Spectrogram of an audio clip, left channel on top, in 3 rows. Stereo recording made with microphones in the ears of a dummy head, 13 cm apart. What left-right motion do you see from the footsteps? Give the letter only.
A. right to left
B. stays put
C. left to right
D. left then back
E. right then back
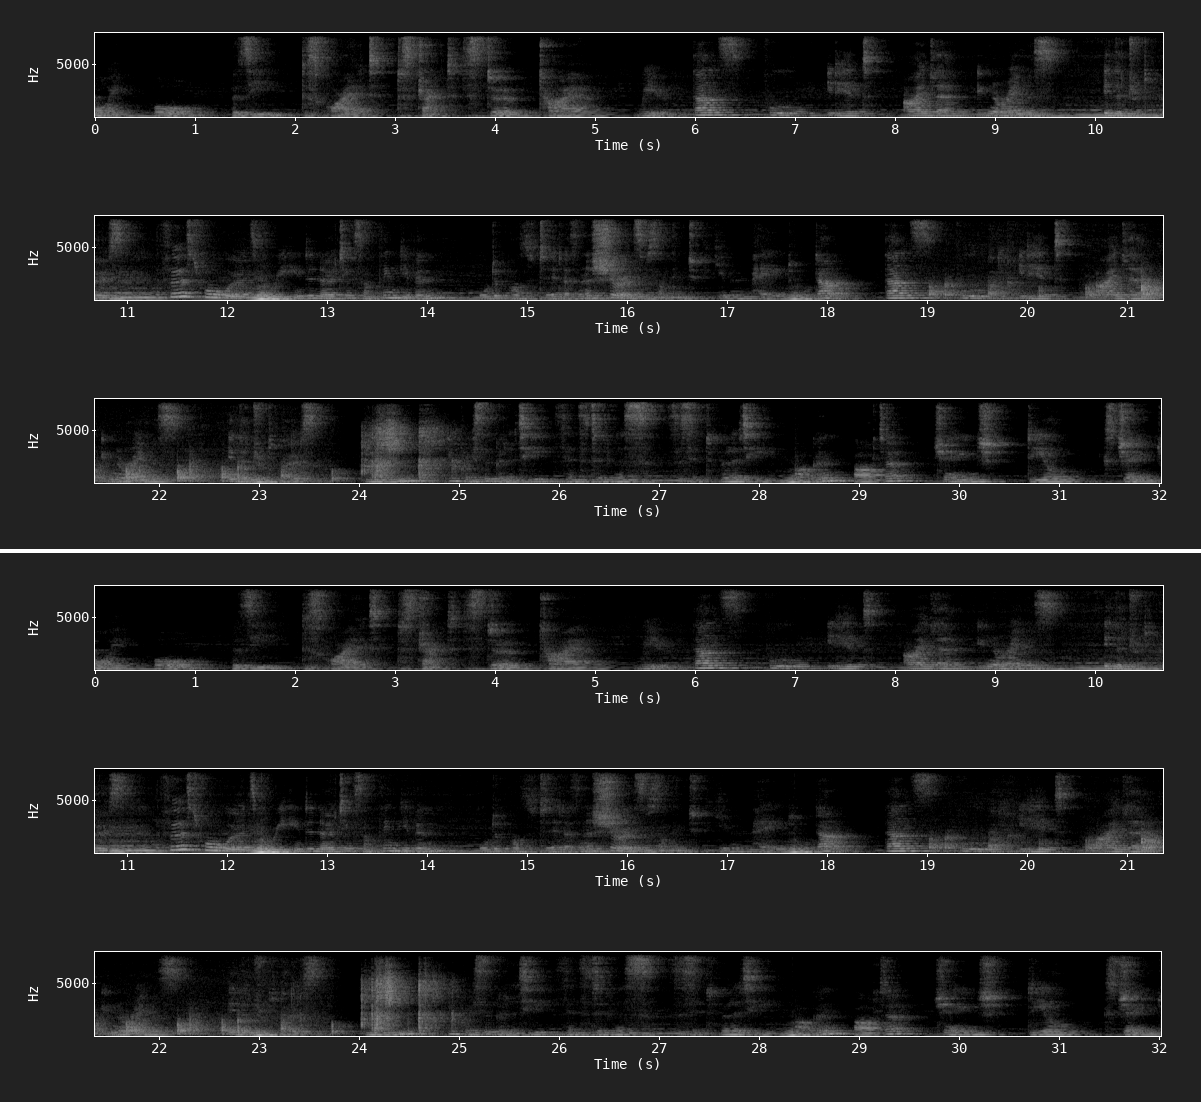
C.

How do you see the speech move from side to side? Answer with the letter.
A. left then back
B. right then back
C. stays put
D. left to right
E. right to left
B.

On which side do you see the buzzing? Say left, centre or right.
right.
